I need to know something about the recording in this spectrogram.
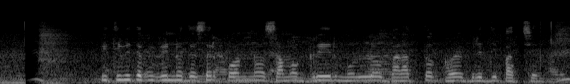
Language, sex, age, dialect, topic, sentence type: Bengali, male, 18-24, Standard Colloquial, banking, statement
